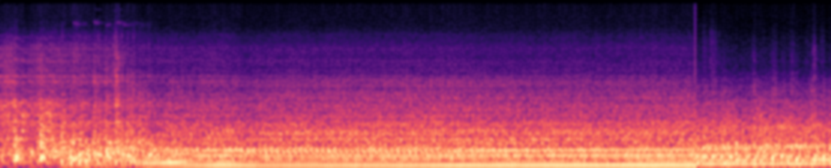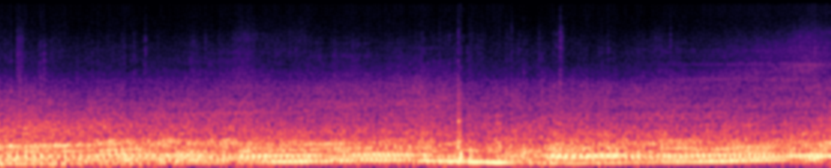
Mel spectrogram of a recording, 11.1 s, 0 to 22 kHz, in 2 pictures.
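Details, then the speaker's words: Turbocharged car making about 500 hp, during pulls: steady drone turning into a rough, warbling, uneven roar as boost builds; owner suspects detonation or other uncontrolled combustion, not an intercooler pipe, logs not yet reviewed. "crossed so I took a couple logs of this noise which unfortunately I was not imagining and does not seem harmless"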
